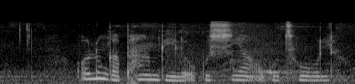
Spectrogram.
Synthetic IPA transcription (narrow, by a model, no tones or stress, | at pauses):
oluŋɡʱapʰambʱilḭṵk̬ʼuʃijaʔṵk̬utʰuːla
